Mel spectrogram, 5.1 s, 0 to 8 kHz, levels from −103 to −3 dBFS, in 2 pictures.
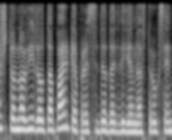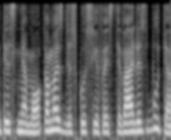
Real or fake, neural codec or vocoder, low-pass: fake; codec, 16 kHz, 1 kbps, FunCodec, trained on LibriTTS, 50 frames a second; 7.2 kHz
